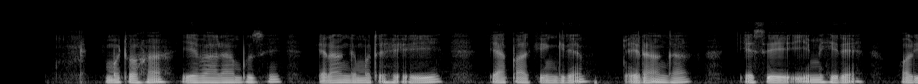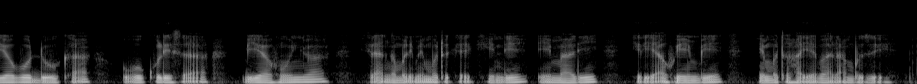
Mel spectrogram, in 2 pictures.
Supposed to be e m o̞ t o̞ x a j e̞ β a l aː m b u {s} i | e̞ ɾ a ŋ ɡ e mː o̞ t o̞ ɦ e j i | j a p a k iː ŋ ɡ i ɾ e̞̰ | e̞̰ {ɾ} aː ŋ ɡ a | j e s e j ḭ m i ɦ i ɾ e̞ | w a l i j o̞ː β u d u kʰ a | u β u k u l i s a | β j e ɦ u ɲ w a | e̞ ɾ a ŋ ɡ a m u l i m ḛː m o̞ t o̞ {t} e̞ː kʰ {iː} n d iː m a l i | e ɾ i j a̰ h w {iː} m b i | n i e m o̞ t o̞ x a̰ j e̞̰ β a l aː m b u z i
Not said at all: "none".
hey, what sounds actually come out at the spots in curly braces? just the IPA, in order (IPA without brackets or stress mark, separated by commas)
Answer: z, ɾ, k, iː, iː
